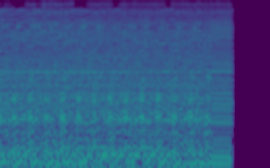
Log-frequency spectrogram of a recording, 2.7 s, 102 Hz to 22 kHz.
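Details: Chevy 350 LT1 V8 on its last run before removal: a rapid, regular knock with a faint squeak over the engine note; rod knock from a spun bearing.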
